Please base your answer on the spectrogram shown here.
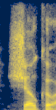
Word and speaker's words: Shôko: That's how we pronounce it. Shôko.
